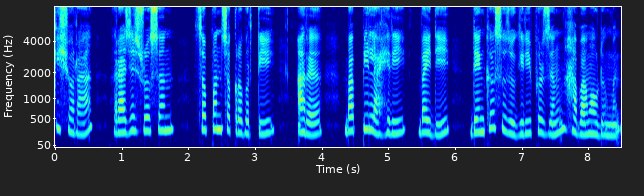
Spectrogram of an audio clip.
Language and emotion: Bodo, neutral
